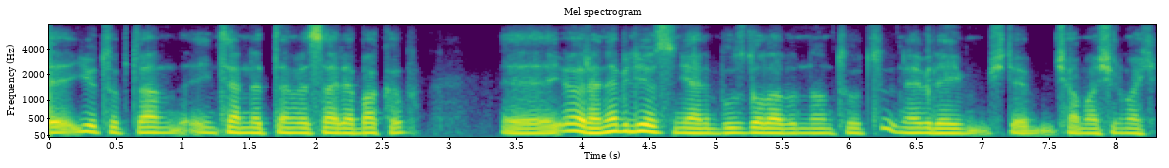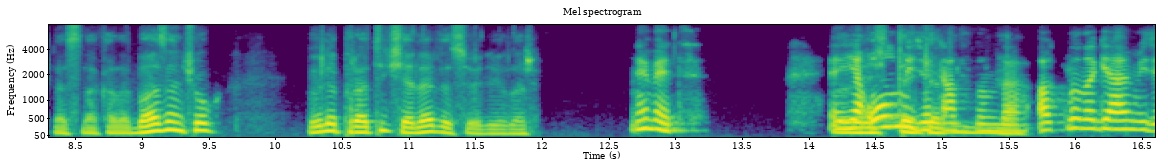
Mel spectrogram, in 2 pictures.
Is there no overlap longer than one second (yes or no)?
no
